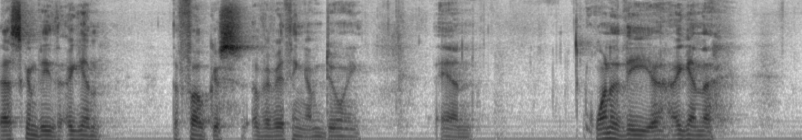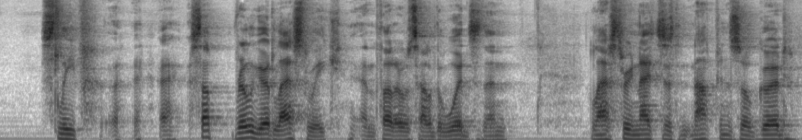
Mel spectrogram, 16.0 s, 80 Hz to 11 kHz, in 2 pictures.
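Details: Dysarthria in an adult man diagnosed with multiple system atrophy; he reports his speech is improving after ibogaine treatment taken about 6 weeks earlier.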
